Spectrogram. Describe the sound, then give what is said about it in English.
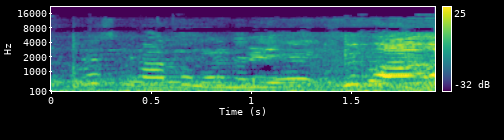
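A panicked crowd on a train platform shouting and talking over one another in agitated babble, several raised voices overlapping, growing a little louder and more frantic toward the end, while a dog is underneath a train. “And people are absolutely freaking out in this video that's been viewed so many times.”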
